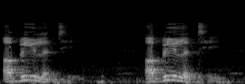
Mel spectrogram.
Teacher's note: the stress is on बी in this word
